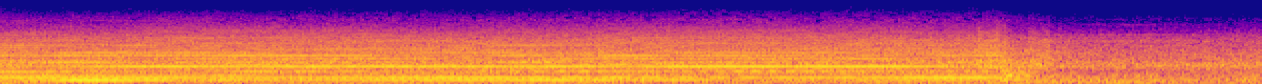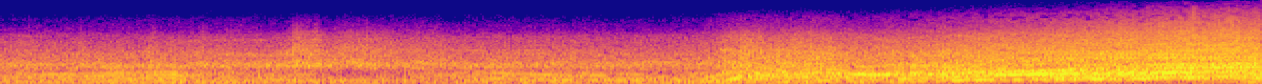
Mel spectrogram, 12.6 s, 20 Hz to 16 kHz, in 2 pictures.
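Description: Race cars at Watkins Glen in Forza Motorsport, a field of spec Fiats setting off on a 13-lap race, engines droning with steady harmonic whine, then quieter passing revs and a louder surge of accelerating engines near the end.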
